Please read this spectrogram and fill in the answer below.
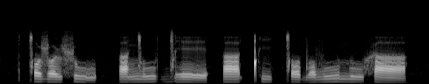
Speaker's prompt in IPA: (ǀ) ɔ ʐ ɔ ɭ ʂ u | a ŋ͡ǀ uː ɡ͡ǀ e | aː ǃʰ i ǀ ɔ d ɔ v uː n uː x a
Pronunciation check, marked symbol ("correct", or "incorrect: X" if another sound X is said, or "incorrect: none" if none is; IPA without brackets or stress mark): correct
